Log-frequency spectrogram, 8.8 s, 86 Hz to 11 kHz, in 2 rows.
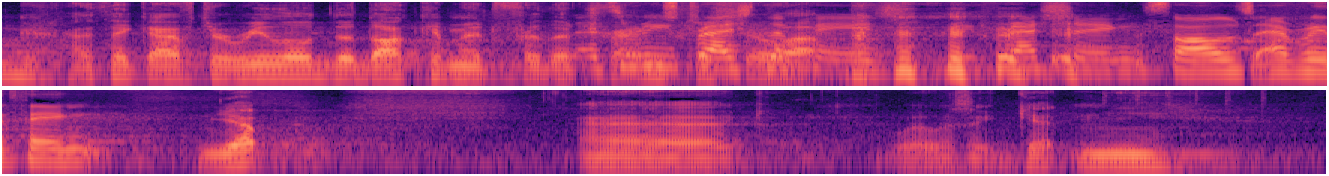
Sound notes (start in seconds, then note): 2.5 laughs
